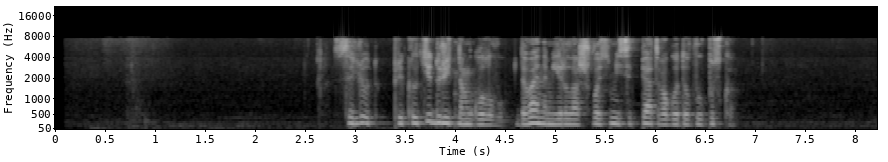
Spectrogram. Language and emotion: Russian, angry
